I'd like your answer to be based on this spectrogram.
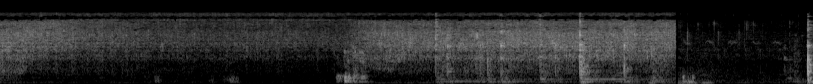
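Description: Onion and eggplant sautéing with salt in sesame oil, a bright steady sizzle with scraping stirs that swells louder midway then drops away near the end, close up and with no voices.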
